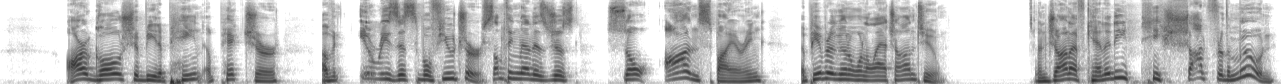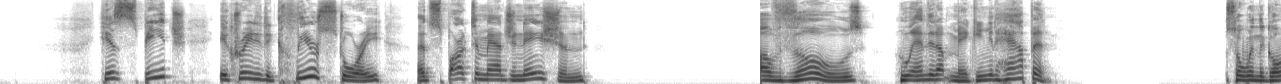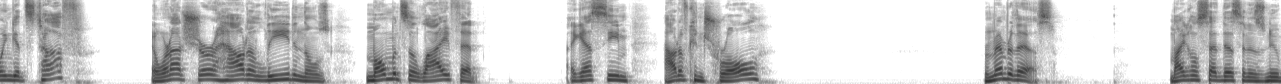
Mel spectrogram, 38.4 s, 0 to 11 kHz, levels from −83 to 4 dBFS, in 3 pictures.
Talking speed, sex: 135 wpm, male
